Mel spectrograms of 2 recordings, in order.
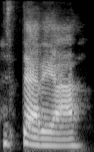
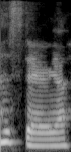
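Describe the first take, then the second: First: The word is said with a dramatic, rhythmic delivery. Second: The word is said plainly, without special rhythm. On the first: The speaker calls it right. "It's gotta have that rhythm to it" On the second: The speaker calls it wrong. "Not hysteria"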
